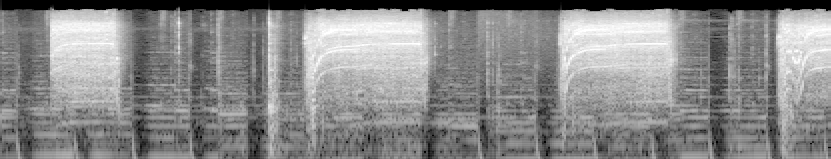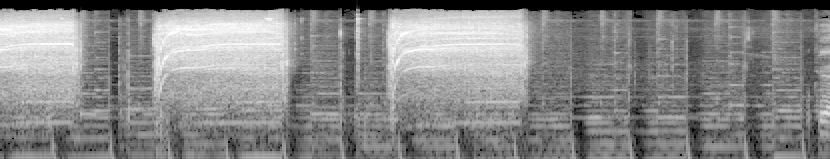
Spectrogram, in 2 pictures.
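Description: A power drill on a Chevy Caprice with an LS swap runs in six loud whirring bursts with short pauses between, backing out valve cover bolts, accompanied by clicks and metallic clatter.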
